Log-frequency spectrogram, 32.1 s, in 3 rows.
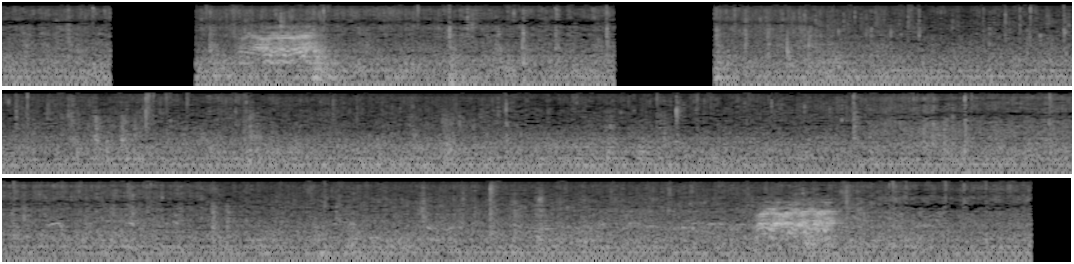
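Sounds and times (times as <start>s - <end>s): rain patter on a surface: 0.0s - 1.1s, 2.0s - 6.2s, 7.1s - 31.7s.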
